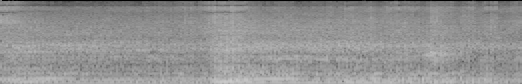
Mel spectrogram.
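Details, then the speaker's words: Loud, deep booming exhaust drone that swells sharply with revs on a Honda City; the middle exhaust resonator has rotted through completely and the silencer was also hit from underneath, so it is being replaced. "ये जो बहुत ज्यादा loud आवाज आ रही है गाड़ी के silencer की ये इस साइलेंसर की ये Honda City गाड़ी है। ये इसकी जो मिडिल वाला रेजोनेटर है ये गल गया है। पूरी तरह से गला है।"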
